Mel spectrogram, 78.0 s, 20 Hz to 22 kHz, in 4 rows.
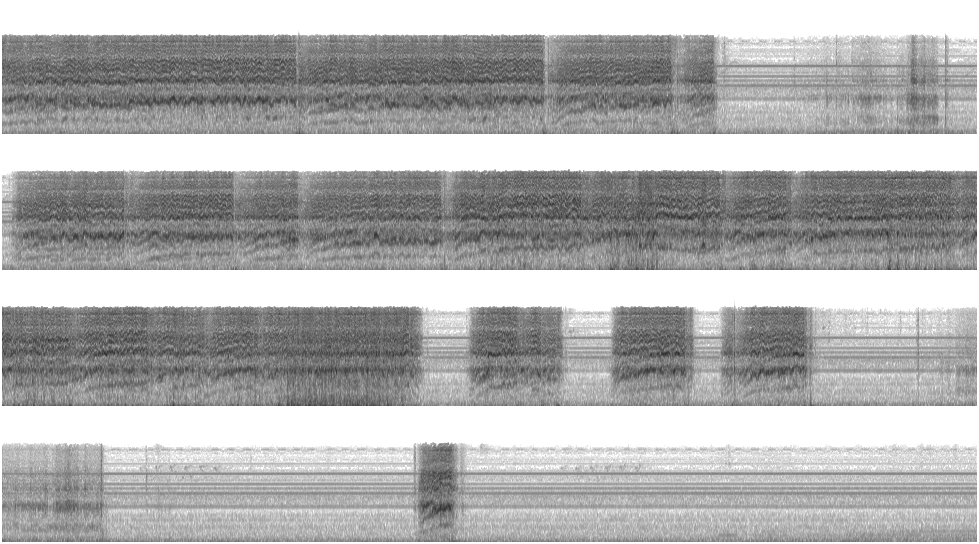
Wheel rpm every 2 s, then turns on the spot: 100, 110, 100, 100, 110, 90, 80, 10, 10, 20, 100, 100, 90, 110, 130, 150, 150, 120, 150, 140, 140, 130, 140, 110, 90, 70, 70, 80, 0, 30, 0, 0, 0, 40, 0, 0, 0, 0, 0.
58-60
